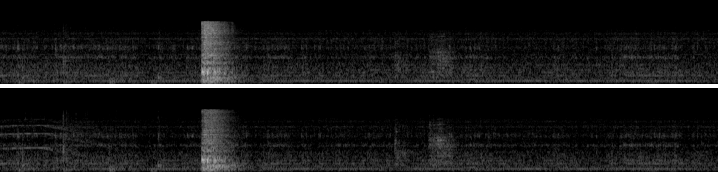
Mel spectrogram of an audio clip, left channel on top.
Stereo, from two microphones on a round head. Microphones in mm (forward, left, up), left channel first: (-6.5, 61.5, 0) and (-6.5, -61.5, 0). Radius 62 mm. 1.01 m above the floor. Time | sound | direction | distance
0.2 | footsteps | 25° right (ahead or behind) | 2 m
2.0 | a door slam | 85° left | 3.5 m
3.9 | dishes clattering | 55° right (ahead or behind) | 9 m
